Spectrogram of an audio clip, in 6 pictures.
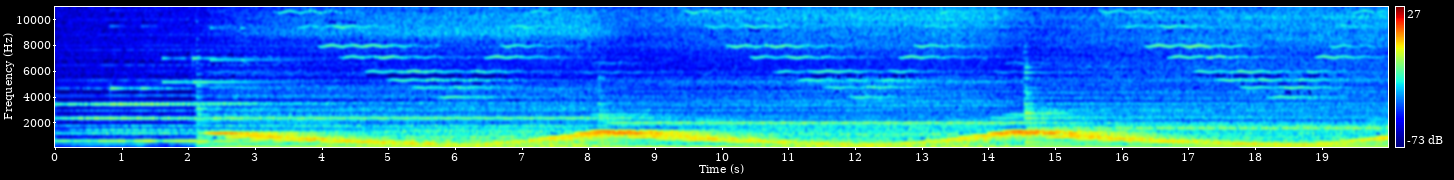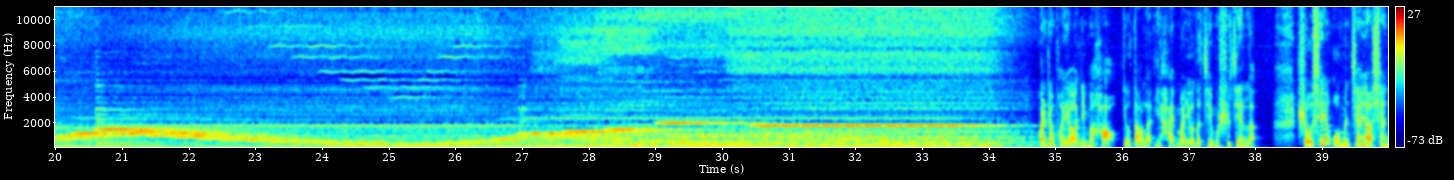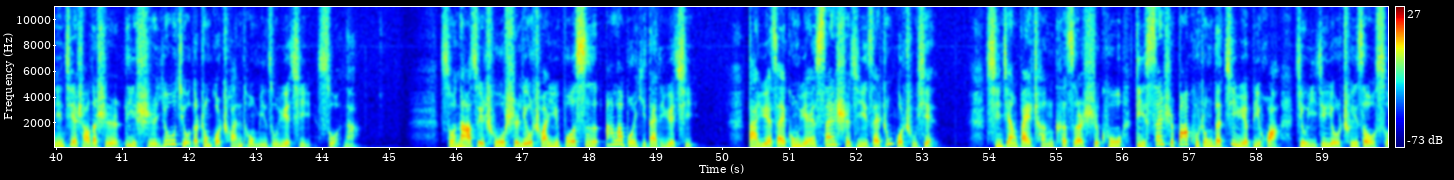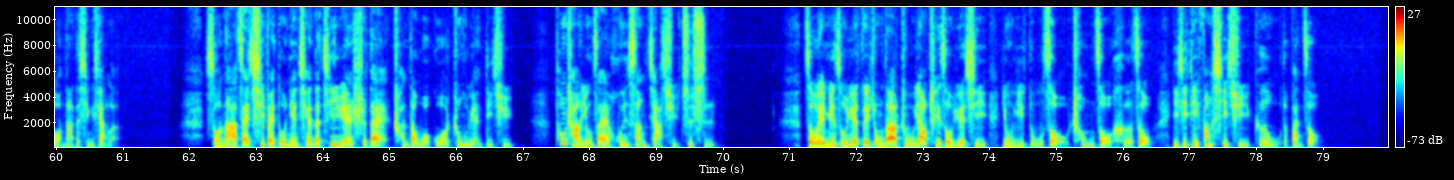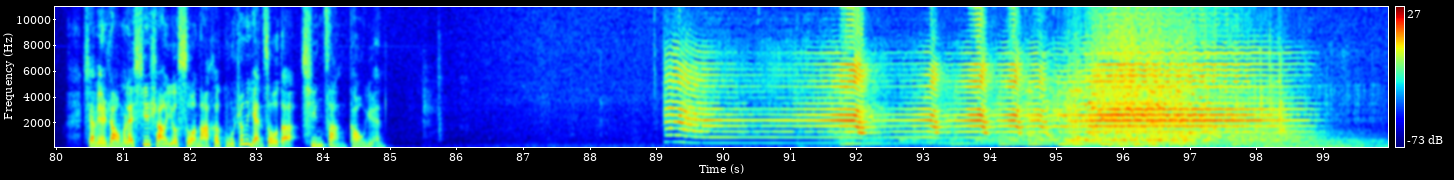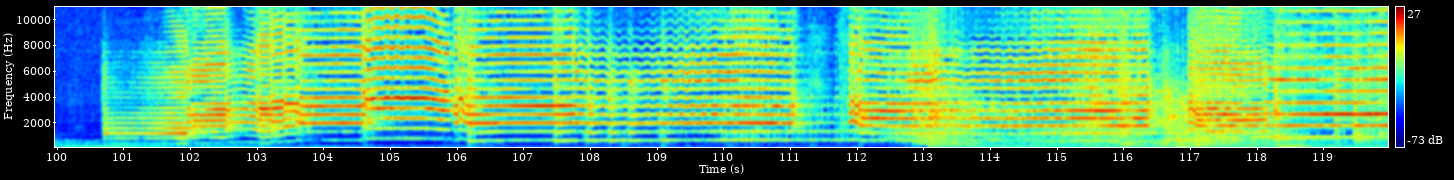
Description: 嗩吶和古箏演奏
陝西民族特色的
